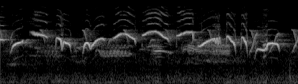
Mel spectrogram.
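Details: Caged Chinese hwamei sings a clear run of looping, rising and falling whistled notes, each arching phrase following closely on the last.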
